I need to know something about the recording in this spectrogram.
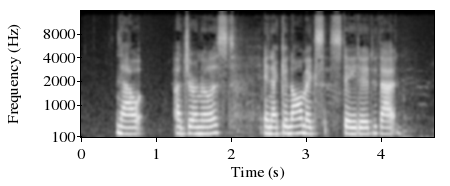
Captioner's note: speaking French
